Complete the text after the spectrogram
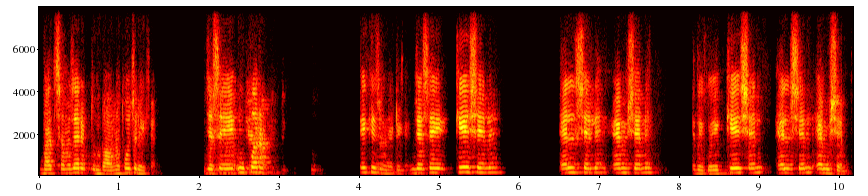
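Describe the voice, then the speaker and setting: Teaching chemistry in a live online class, a man keeps things playful with sound effects and homely comparisons, checking through questions that students are keeping up. His high-pitched voice holds a steady tone at a measured pace, with frequent pauses. The audio is dull.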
